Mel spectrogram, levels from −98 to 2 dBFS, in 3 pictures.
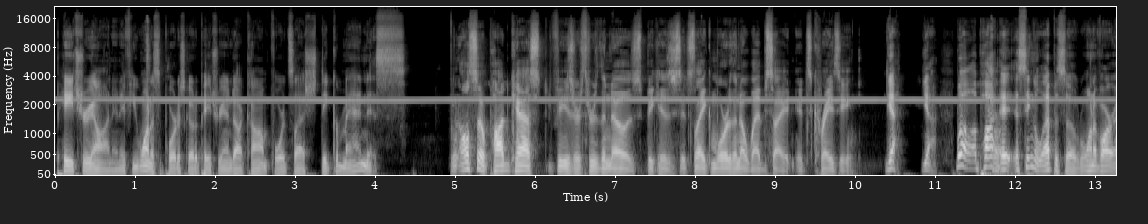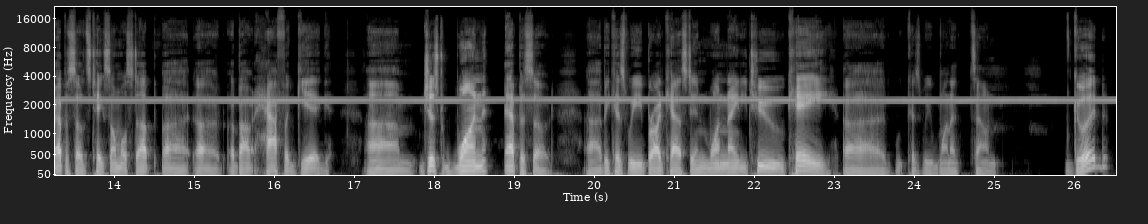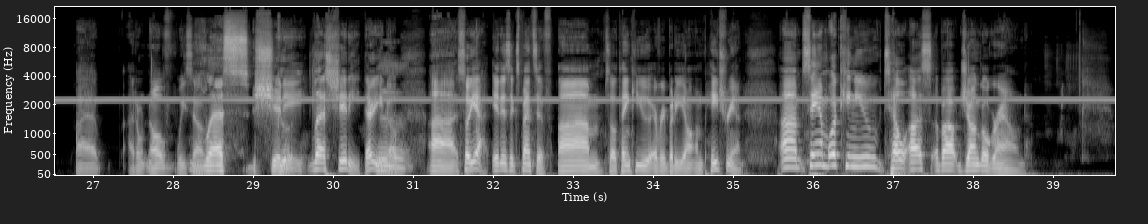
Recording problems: high-pitched whine; noticeable; throughout; 2.5 kHz, 15 dB below the speech

